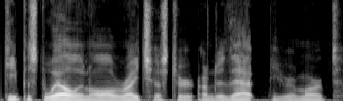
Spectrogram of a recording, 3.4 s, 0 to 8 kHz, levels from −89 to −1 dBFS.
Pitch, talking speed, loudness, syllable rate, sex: 100 Hz, 155 wpm, -19 LUFS, 4.8 syllables/s, male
